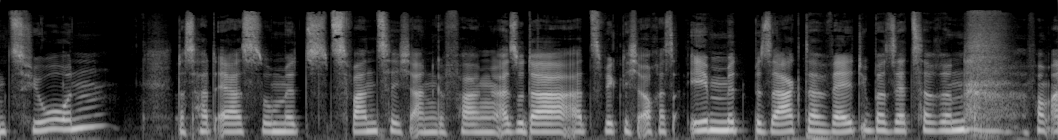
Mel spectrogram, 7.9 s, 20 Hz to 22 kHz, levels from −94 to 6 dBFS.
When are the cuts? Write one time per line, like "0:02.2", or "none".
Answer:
0:02.5
0:05.1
